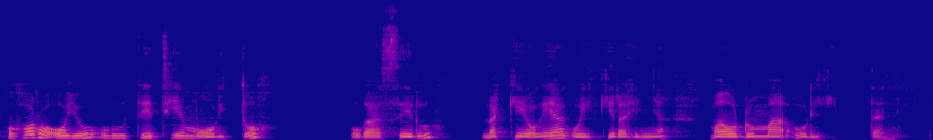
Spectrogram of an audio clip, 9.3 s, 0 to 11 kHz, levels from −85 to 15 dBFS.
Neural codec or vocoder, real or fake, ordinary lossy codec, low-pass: none; real; none; none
